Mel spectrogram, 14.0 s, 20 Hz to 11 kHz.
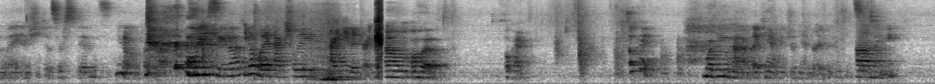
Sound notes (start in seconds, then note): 2.2 women laugh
